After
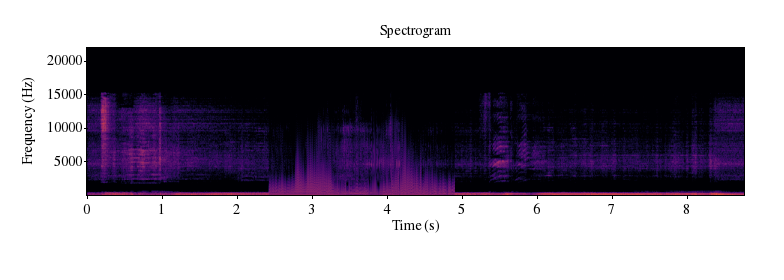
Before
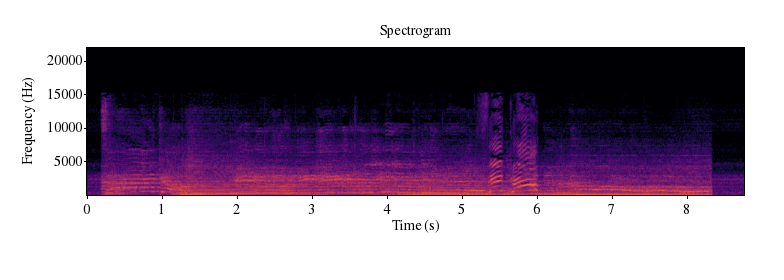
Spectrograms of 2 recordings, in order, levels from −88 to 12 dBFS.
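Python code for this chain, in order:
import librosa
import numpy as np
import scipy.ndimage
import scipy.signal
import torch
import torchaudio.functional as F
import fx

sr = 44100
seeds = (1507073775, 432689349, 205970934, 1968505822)

y = fx.low_shelf(x, sr, hz=120.0, db=-9.5)
y = fx.room_shoebox(y, sr, seeds[0], volume_m3=700.0, walls='furnished', distance_m=3.0)
y = fx.dynamic_eq(y, sr, hz=200.0, q=1.0, threshold_db=-37.0, ratio=4.0, max_db=5)
y = fx.over_compress(y, sr, threshold_db=-33.0, ratio=-1.0)
y = scipy.signal.sosfilt(scipy.signal.ellip(3, 1.0, 70, [230.0, 5100.0], 'bandstop', fs=sr, output='sos'), y)
y = fx.echo_diffused(y, sr, ms=553, feedback_pct=41, wet_db=-15.0)
y = fx.transformer_sat(y, sr, knee_hz=3400.0, at=(2.42, 4.9))
y = y * 10.0 ** (1.5 / 20.0)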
